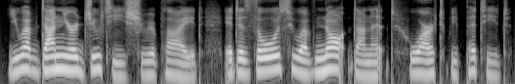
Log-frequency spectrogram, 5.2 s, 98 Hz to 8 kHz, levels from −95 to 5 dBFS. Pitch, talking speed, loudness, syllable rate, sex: 180 Hz, 235 wpm, -17 LUFS, 5.4 syllables/s, female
